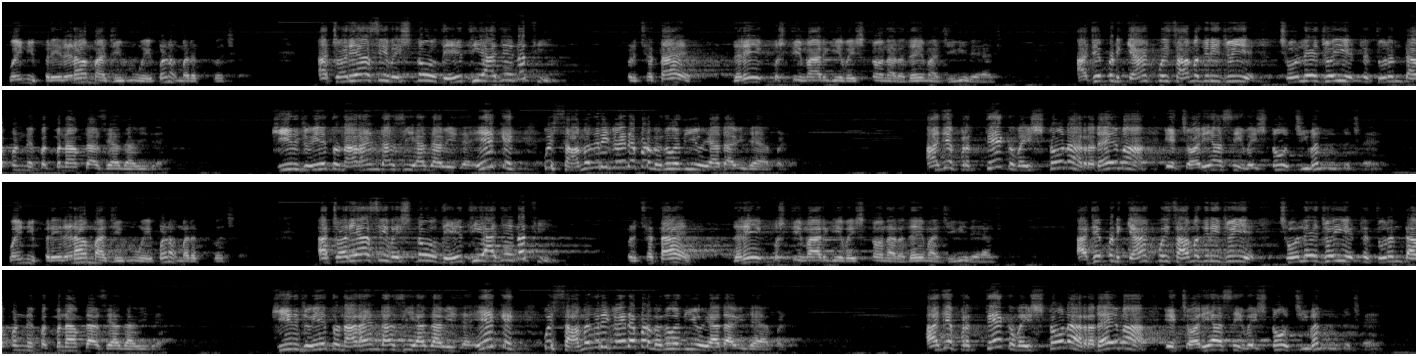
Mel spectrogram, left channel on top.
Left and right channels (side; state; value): both; normal; correlation 0.35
